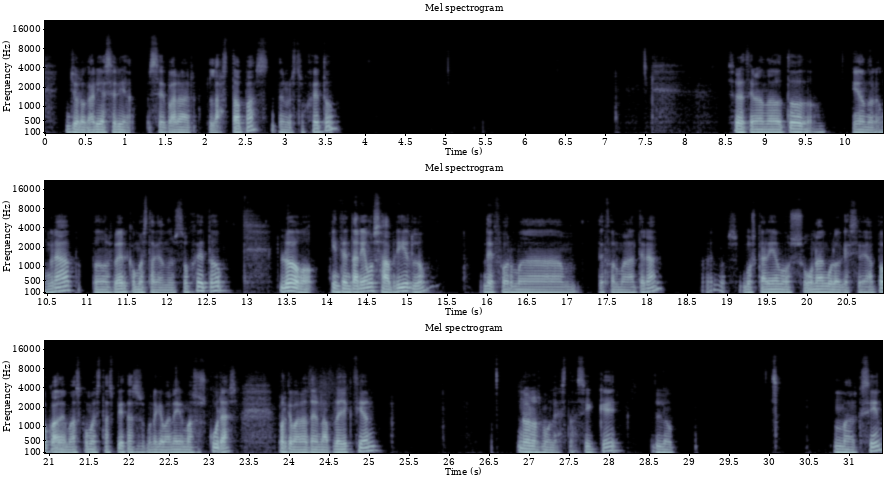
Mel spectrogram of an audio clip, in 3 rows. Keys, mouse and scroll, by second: 0.4-0.8 scroll up 5, 0.8-4.1 middle drag, 4.1 alt+shift+right click, 6.5 u, 6.7-7.2 scroll down 3, 7.2 middle click, 7.9 a, 8.0 a, 10.3 u, 12.8 right click, 13.3 alt+shift+right click, 13.5 alt+shift+right click, 14.1 middle click, 14.9-15.4 scroll up 4, 15.4 right click, 15.7-16.8 middle drag, 16.8-17.2 scroll up 1, 17.2 right click, 17.5-17.9 scroll down 7, 17.9-19.1 middle drag, 19.1-19.4 scroll up 2, 19.4 middle click, 20.1-20.9 scroll up 2, 20.9 ctrl+right click, 21.5-25.1 middle drag, 25.1 scroll down 2, 25.9-28.7 shift+middle drag, 28.7 u.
